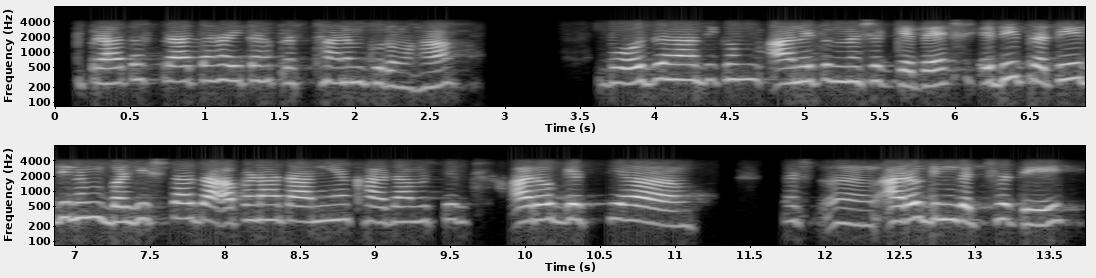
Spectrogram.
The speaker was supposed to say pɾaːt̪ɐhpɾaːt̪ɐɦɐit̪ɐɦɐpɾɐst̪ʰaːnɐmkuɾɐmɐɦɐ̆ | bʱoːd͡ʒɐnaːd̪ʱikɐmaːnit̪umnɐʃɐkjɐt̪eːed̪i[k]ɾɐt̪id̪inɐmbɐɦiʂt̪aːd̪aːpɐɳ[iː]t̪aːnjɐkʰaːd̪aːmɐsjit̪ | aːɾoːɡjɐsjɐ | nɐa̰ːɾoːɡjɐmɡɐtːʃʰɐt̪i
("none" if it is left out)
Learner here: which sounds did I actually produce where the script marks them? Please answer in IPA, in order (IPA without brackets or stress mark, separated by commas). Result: p, aː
